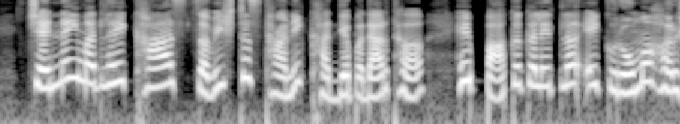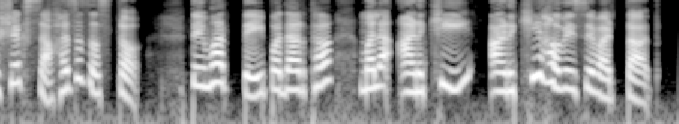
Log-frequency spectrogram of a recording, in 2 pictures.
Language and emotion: Marathi, happy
